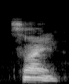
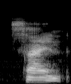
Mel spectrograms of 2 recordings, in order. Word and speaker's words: sign: You say sign, sign, but the moment you try to say sign, yeah, then you can see the problem.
